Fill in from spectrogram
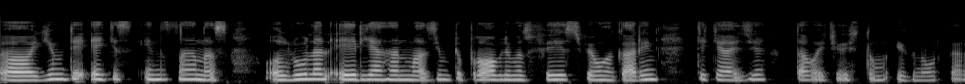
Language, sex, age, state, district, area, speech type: Kashmiri, female, 18-30, Jammu and Kashmir, Budgam, rural, spontaneous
